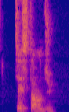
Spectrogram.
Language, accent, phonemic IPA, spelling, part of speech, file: French, Canada, /dis.tɑ̃.dy/, distendues, adjective, LL-Q150 (fra)-distendues.wav
- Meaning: feminine plural of distendu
